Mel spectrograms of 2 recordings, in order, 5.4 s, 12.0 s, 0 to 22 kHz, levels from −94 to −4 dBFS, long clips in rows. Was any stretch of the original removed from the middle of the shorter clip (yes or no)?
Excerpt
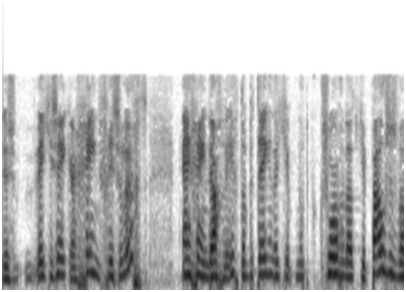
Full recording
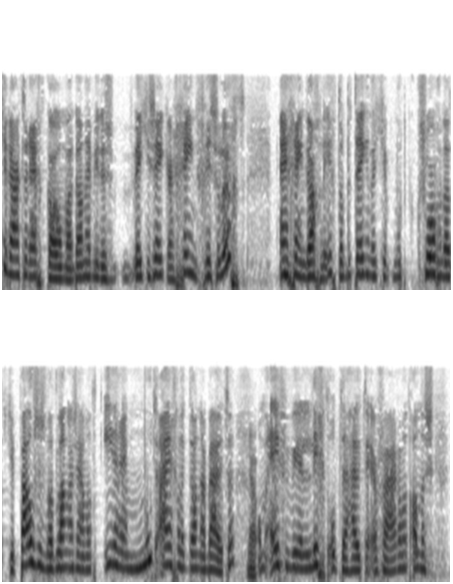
no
